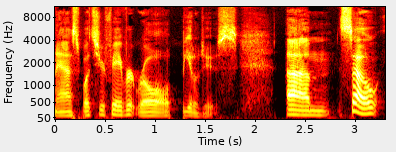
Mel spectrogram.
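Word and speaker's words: Betelgeuse: l g e u e is spelled is pronounced Beetlejuice and that is how the character's name is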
